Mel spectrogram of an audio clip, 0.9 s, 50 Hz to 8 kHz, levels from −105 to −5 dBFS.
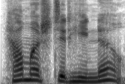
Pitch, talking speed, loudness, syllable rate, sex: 165 Hz, 320 wpm, -17 LUFS, 5.5 syllables/s, male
